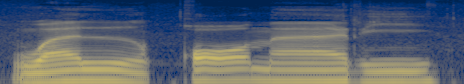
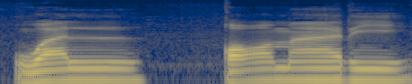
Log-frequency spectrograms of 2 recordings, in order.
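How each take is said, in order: First: The reading flows on without any stop. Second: The reading stops briefly before continuing. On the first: The speaker calls it right. "Harus bersambung" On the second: The speaker calls it wrong. "jangan bacanya gini ... dia terhenti sejenak"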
